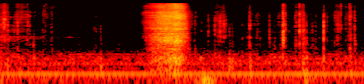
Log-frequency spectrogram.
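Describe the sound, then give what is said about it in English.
A single quick rip of paper, torn to mimic opening an envelope, a loud burst lasting under half a second, followed by faint crinkling and rustling amid quiet. “can we pretend to open an envelope?”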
